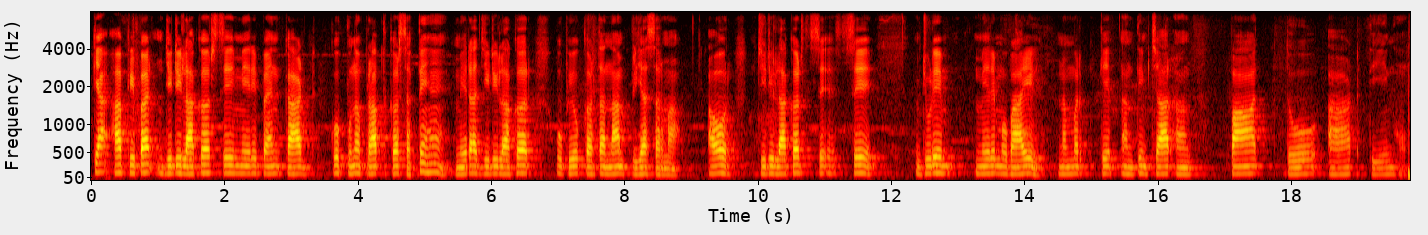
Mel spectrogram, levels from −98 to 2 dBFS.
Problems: background sounds at intervals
